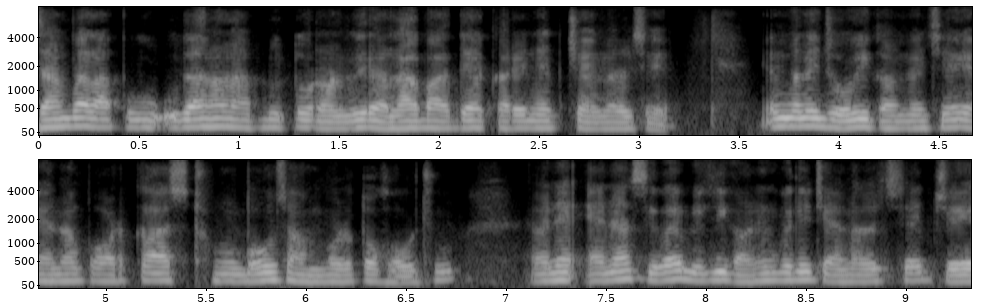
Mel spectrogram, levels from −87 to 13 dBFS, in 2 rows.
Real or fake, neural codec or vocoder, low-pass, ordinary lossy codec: fake; codec, 16 kHz, 2 kbps, FreqCodec, smaller model; none; none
